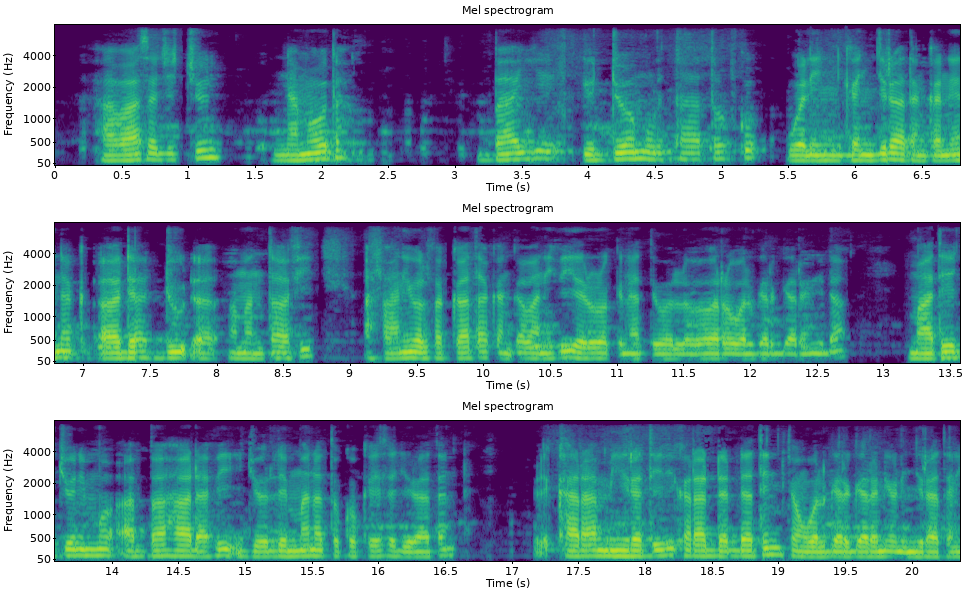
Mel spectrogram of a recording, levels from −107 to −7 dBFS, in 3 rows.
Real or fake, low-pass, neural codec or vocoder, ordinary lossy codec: fake; 7.2 kHz; vocoder, 44.1 kHz, 128 mel bands every 512 samples, BigVGAN v2; AAC, 48 kbps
